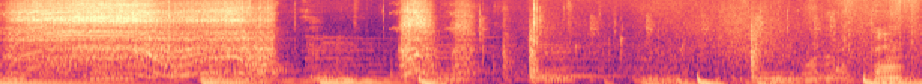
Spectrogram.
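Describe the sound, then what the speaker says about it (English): A cordless power drill with fillet tips drives screws into a side skirt on a Chevrolet Corvette, giving several short whirring bursts with pauses between them, close and loud, with occasional clanks of handling. "You're gonna go ahead and use the drill for this part with the fillet tips."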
